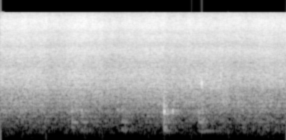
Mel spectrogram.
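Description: Farro and pistachios are tossed in a hot pan with a splash of reserved cooking liquid, giving a steady, bright sizzle with a few soft knocks of stirring, close and brief.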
